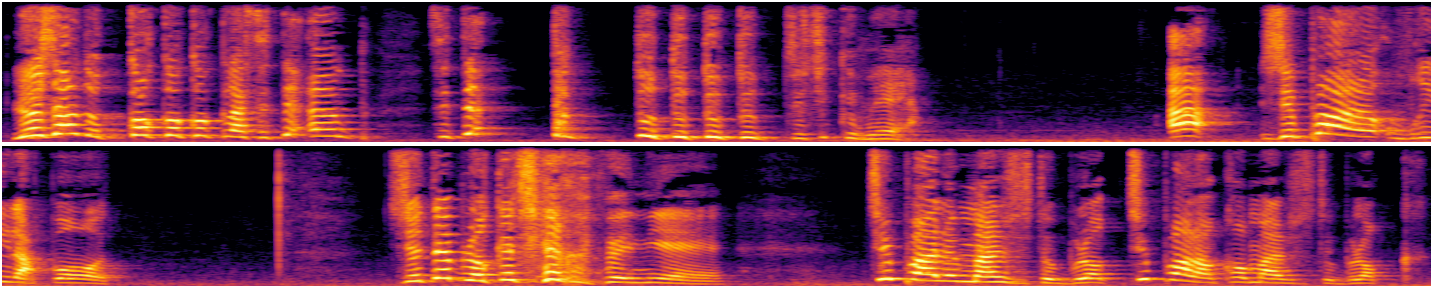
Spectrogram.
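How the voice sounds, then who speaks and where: A high-voiced woman tells a story to her followers. She is dramatic and emphatic, swoops up and down a great deal, and throws English phrases in. Her voice is bright and sharp. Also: sing-song, moderate pace, pauses often.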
